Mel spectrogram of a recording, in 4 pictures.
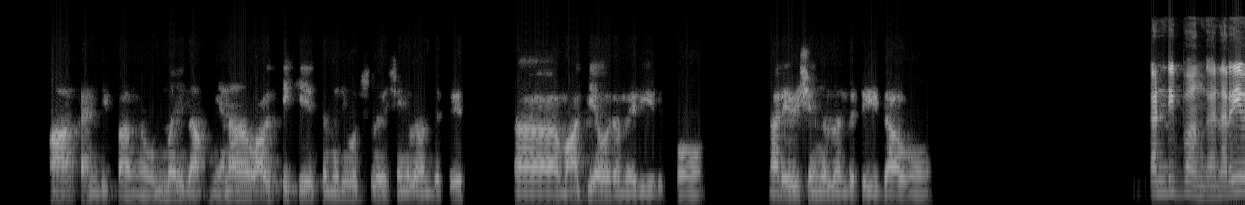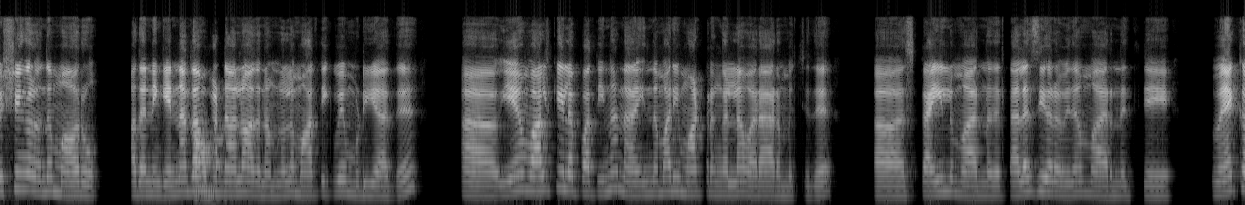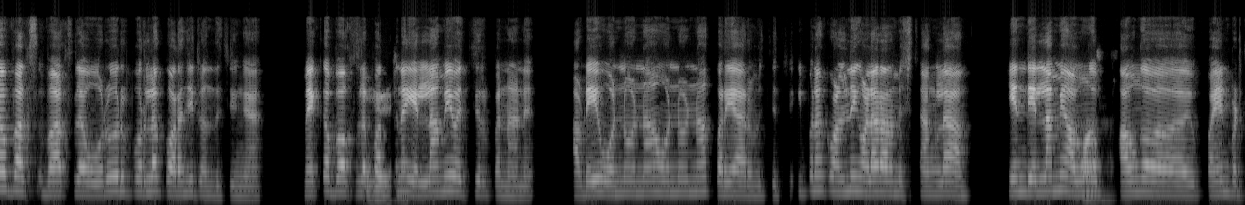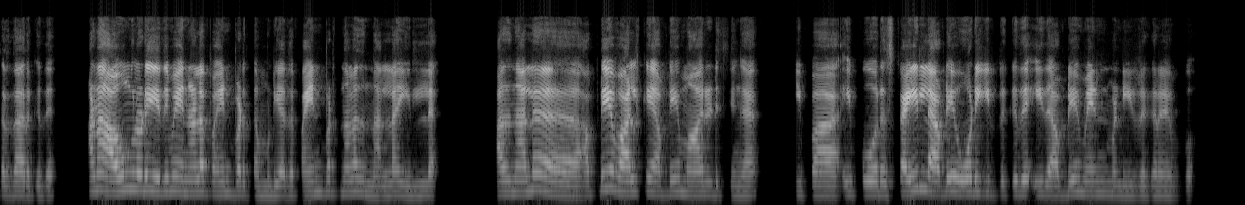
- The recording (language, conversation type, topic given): Tamil, podcast, வயது கூடிக்கொண்டே போகும்போது, உங்கள் நடைமுறையில் என்னென்ன மாற்றங்கள் வந்துள்ளன?
- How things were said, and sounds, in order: drawn out: "ஆ"; in English: "ஸ்டைல்"; unintelligible speech; in English: "மெயின்டென்"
